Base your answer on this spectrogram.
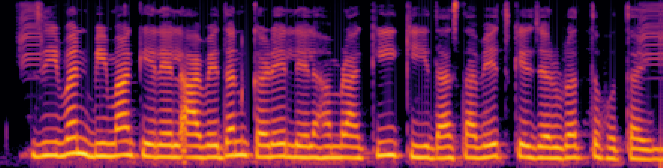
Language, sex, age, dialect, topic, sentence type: Magahi, female, 25-30, Western, banking, question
